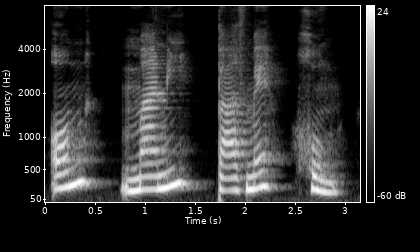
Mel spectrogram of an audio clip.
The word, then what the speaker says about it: Om Mani Padme Hum: Te voy a invitar ahora a repetir conmigo un hermoso mantra que se pronuncia Om Mani Padme Hum,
